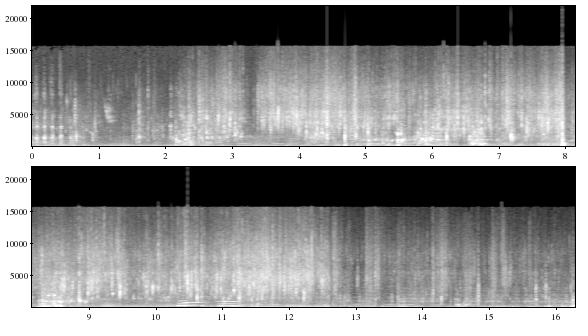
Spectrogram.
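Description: Water from a hand water pump splashing and pouring onto concrete as a man washes under it, easing off a couple of seconds before the end, with background music playing.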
